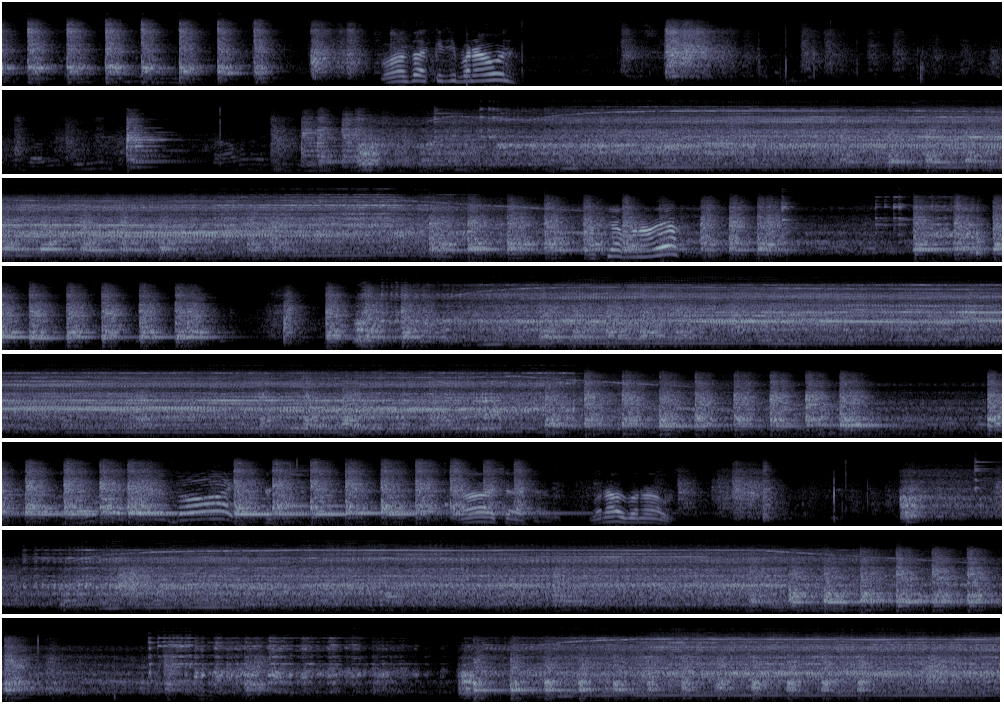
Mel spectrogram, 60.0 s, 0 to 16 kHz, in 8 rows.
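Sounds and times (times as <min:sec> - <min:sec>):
chop saw cutting steel: 0:00.0 - 0:03.2, 0:09.6 - 0:41.9, 0:44.2 - 0:59.9.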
